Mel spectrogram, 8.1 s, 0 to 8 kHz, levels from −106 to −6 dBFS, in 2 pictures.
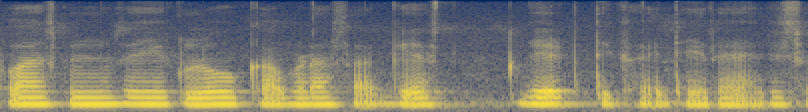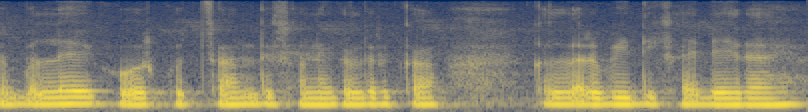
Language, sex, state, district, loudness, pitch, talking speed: Hindi, male, Rajasthan, Bikaner, -16 LUFS, 135 Hz, 215 wpm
